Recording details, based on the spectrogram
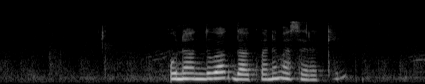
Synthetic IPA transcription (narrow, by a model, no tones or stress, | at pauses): unand̪uʋak̚d̪akʋənəʋasəɾəke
